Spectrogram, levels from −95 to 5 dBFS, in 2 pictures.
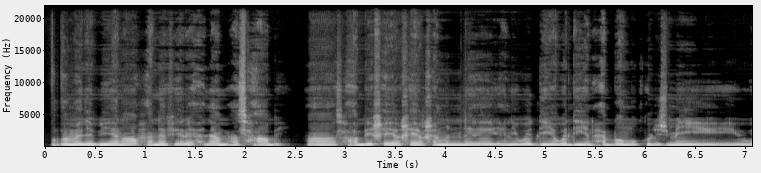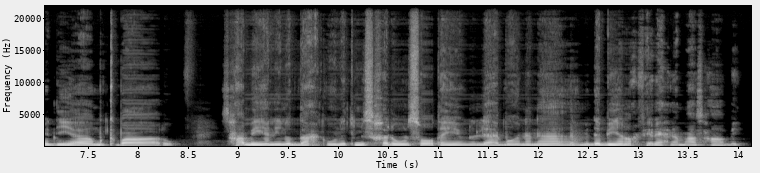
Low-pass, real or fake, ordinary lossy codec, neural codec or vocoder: none; real; none; none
